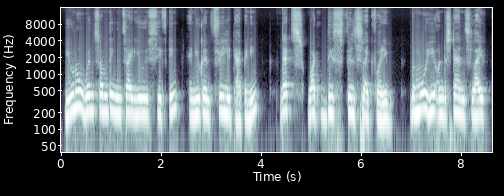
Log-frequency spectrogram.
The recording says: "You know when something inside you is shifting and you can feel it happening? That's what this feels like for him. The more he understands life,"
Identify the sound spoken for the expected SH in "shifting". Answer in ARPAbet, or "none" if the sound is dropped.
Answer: S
